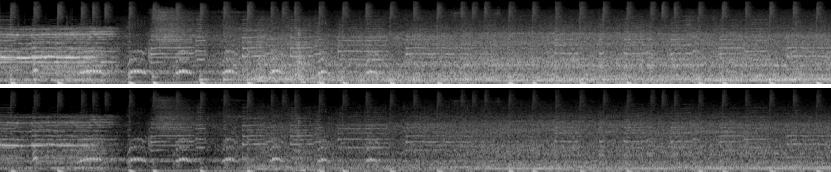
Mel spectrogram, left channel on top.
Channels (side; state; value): right; quieter; 7.9 dB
